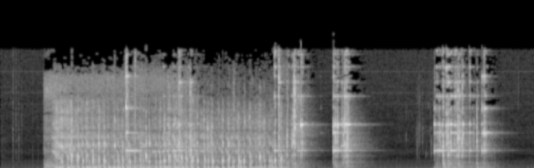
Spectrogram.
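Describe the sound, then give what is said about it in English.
Glasses clink together in a toast: a long run of bright, ringing chimes lasting a few seconds, then two shorter clinks after brief pauses. Fairly loud, with no talking. “Cheers.”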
